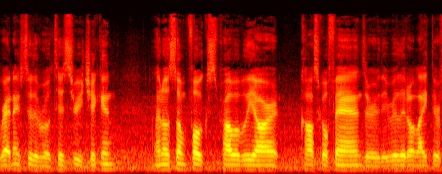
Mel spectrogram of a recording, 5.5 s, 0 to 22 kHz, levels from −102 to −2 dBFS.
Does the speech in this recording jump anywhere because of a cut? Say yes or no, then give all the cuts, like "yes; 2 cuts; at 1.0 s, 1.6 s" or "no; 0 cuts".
no; 0 cuts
